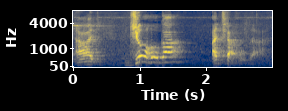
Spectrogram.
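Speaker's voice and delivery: stress on जो and on अच्छा. Reading out a shared line, with stress on जो and अच्छा. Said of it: "जो पे ध्यान दें और अच्छा पे ध्यान दें।".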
